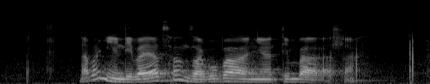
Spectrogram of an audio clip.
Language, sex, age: Swati, male, 26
